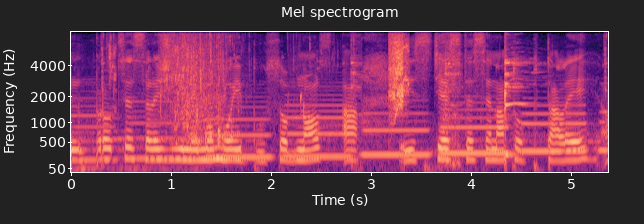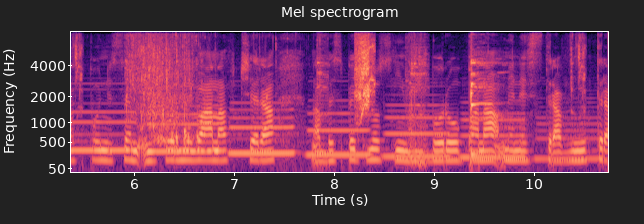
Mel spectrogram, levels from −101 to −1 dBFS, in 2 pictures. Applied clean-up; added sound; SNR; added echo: none; Wind instrument, woodwind instrument + Liquid; 1 dB; none.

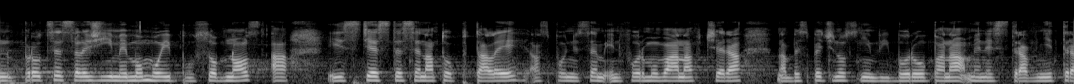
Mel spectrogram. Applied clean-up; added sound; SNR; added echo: none; none; none; none.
